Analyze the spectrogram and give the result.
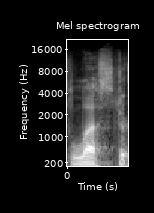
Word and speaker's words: Leicester: Leicester. Oh. And I went, no, it's pronounced Lester.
